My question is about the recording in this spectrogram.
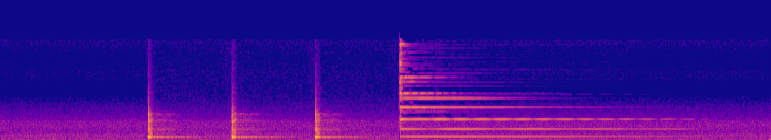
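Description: Edited-in comic sound effect: three short tapping blips about a second apart, timed to dots popping up one by one, then a single bell chime that rings out and fades over about four seconds.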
